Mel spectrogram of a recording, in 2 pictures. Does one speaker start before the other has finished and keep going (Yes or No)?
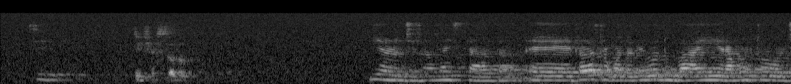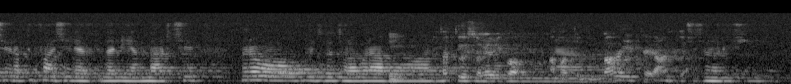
Yes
